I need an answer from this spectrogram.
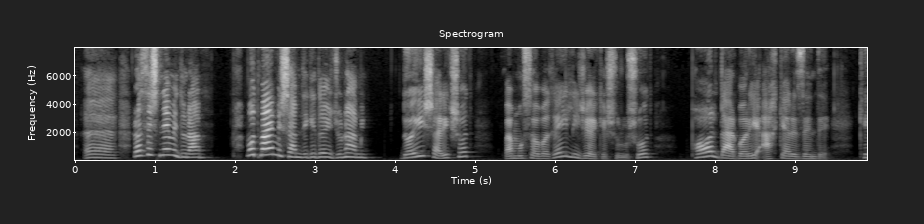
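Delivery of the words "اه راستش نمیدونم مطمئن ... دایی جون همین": put-on a restless boy, higher and hurried; fidgety boy rushing to answer. A narrator's reading. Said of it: "پسر با بیقراری گفت".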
